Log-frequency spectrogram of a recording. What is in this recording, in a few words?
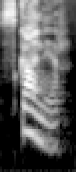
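"skaner", Azerbaijani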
